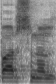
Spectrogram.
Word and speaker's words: personnel: लेकिन यहाँ पे ये वाला पर्सनल नहीं, यहाँ पे पूछा जा रहा है पर्सोनेल।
